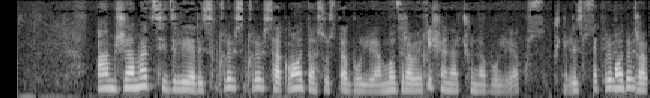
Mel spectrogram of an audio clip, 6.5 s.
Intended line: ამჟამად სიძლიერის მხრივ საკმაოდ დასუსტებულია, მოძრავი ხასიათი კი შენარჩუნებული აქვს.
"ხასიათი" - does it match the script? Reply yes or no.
no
